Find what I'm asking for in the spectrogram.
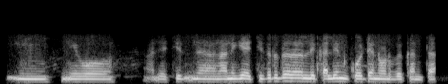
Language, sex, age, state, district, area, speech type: Kannada, male, 18-30, Karnataka, Chitradurga, rural, conversation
